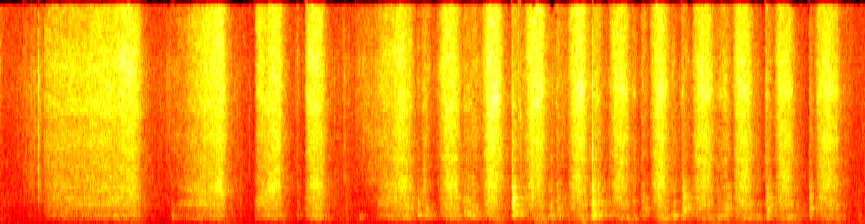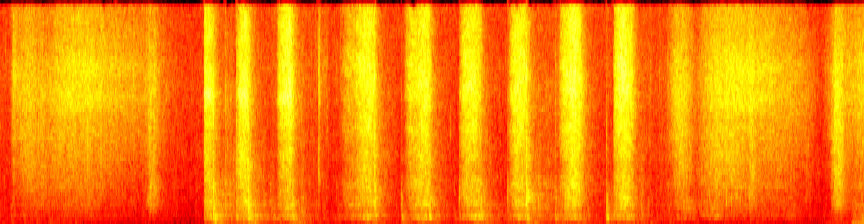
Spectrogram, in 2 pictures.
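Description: Hand scraper scraping a beech table leg in quick repeated strokes, several a second, with a short pause about two-thirds through. The strokes are smoothing out tear-out and tool marks left by the spokeshave and plane, ahead of sanding.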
